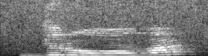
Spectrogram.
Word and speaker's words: дрова: жалюзі чи жалюзі розглянемо варіант а дрова наголос падає на перший склад цей варіант нам не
